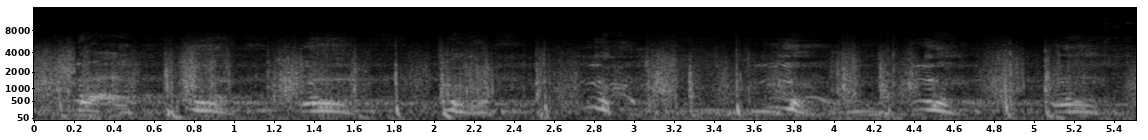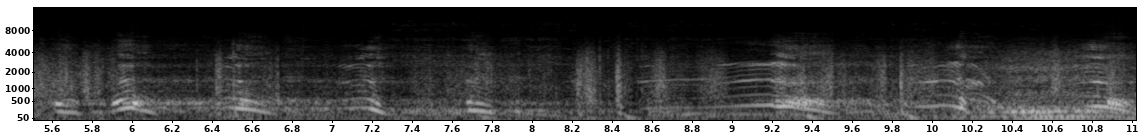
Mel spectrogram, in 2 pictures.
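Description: A man growls and snarls fiercely.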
